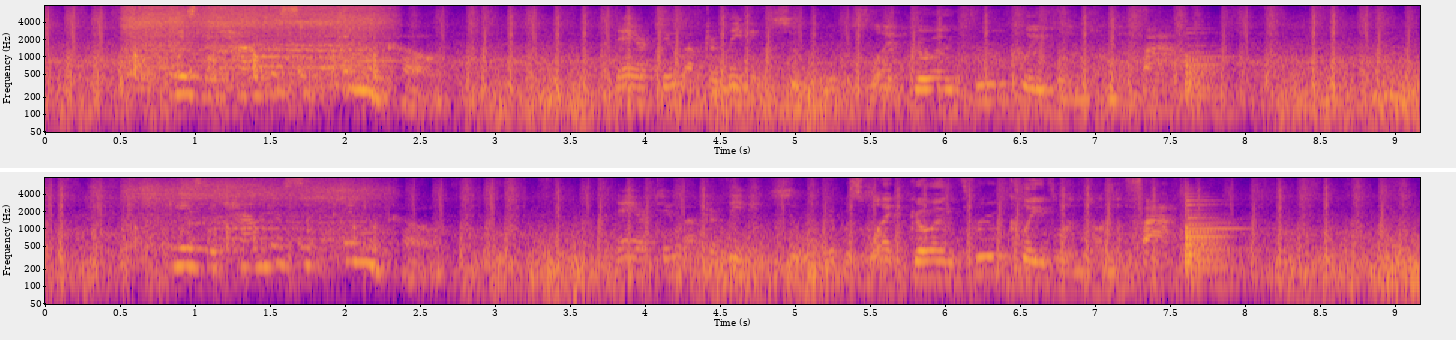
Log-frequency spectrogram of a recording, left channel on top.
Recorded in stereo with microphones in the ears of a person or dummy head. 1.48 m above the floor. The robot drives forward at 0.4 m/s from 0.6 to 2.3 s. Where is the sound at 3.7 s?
10° left (ahead or behind), 4 m.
